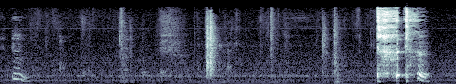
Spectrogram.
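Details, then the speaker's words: Scattered coughs and throat clearing with a few voiced gasps, ending in a louder burst of coughs; a woman's renewed, painful coughing fit after inhaling part of a sandwich. "huh i thought i was done and then i went right back into another coughing fit oh it hurts now i think i'm good"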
